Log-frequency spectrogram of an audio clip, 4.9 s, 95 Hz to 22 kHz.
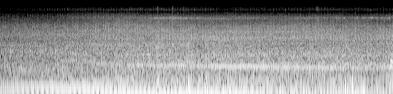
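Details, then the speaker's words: Cupra 2.0 TSI (CJX) engine rebuilt with forged internals, idling after a leak was traced to a misaligned tube. Even, steady low idle with a smooth rumble and no knocks or misses; runs clean, normal idle. "en tout cas elle tourne bien elle tourne propre"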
